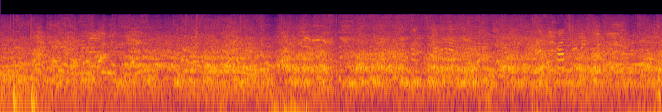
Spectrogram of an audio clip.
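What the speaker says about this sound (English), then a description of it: "The crowd is screaming Jacare's name." Crowd at a live MMA event in Atlanta, Georgia, loudly shouting and chanting a fighter's name, a dense continuous roar of many voices throughout with cheering swells, close and sustained.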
